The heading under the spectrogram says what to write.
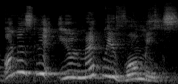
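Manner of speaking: disgusted outburst. Real, not acted. Vlogger telling guests their chewing makes her sick, disgusted. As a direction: spit it out, truly grossed out.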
